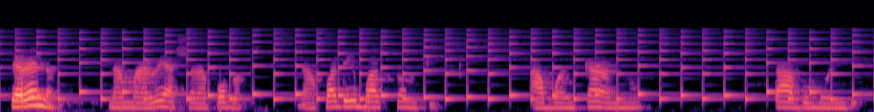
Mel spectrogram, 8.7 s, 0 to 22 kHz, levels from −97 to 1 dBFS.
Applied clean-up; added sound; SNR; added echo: none; Ringtone; 6 dB; none.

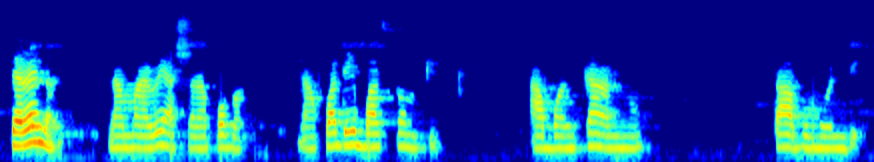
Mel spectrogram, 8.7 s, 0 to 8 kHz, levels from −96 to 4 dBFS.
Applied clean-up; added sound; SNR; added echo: none; none; none; none.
